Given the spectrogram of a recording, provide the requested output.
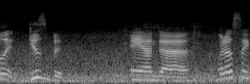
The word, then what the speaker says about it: Gisborne: your boat you would normally think gizon is pronounced giz born but they call it gizon and uh what else they call it Gibby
